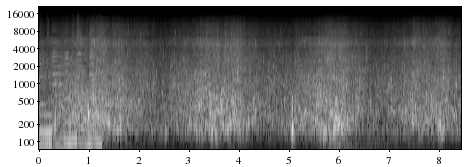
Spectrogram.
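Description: Sea water rushing and splashing along the hull of a sailboat under sail, with wind on the microphone. Background music cuts off about a second in, and a single sharp tick sounds about five seconds in.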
